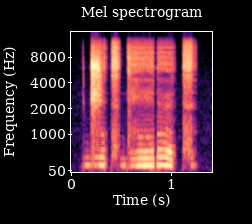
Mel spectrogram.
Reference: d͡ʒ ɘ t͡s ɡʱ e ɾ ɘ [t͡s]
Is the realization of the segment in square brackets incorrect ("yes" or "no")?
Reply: no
